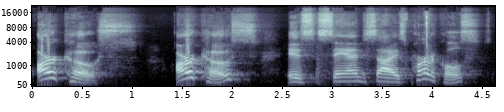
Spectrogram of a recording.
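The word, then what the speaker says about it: arkose: are other variations of sandstone including one called Aros Aros is sand siiz particles therefore making it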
